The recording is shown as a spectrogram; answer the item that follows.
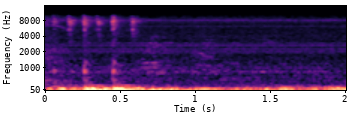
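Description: Faint taps of a computer keyboard's arrow key, a few quick presses near the start, over a low steady hum.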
